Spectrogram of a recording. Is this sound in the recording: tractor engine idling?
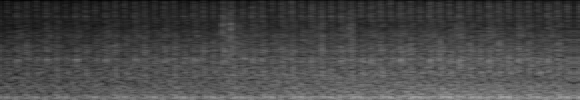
yes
